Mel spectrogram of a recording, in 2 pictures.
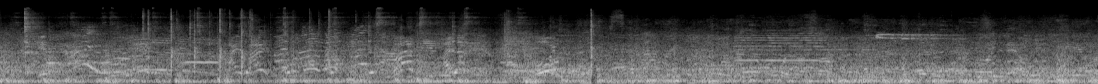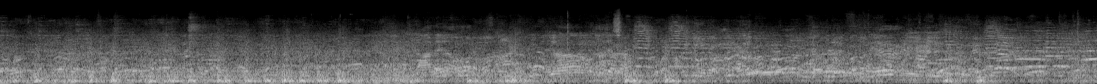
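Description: Men shout across an open outdoor field.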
